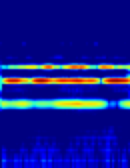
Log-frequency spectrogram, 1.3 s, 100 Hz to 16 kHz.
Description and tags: real organ slow rotary
b3, tonewheel, organ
